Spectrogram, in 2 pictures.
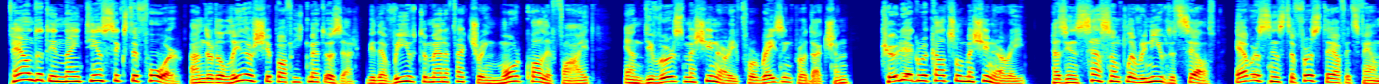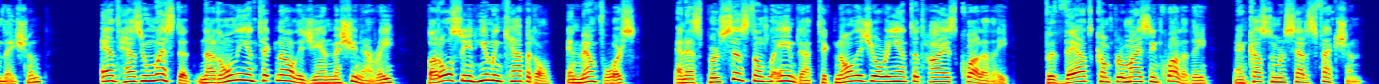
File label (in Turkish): İNGİLİZCE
